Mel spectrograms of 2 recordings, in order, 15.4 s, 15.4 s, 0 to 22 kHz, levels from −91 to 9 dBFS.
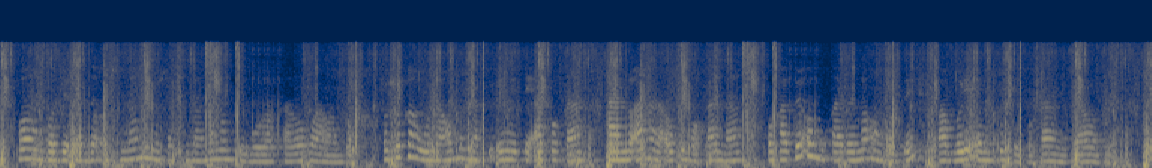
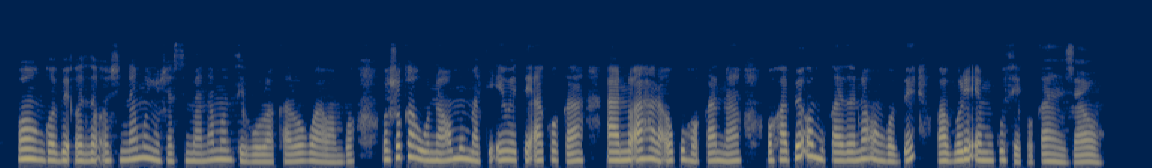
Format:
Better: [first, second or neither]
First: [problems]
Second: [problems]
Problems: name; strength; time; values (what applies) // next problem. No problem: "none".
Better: second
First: background sound (Walk, footsteps); 3 dB below the speech // room echo; dies away in 0.7 s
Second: none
